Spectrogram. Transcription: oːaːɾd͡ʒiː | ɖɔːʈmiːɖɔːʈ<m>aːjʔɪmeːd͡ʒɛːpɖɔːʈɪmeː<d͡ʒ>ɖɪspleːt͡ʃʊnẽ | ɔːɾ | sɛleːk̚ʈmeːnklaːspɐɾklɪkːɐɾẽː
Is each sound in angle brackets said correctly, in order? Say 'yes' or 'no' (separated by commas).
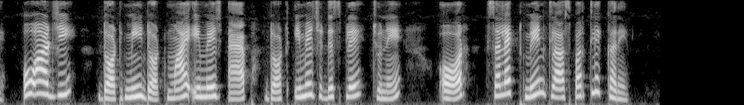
yes, yes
